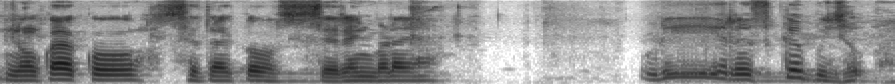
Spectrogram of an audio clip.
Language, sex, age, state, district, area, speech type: Santali, male, 60+, Odisha, Mayurbhanj, rural, spontaneous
